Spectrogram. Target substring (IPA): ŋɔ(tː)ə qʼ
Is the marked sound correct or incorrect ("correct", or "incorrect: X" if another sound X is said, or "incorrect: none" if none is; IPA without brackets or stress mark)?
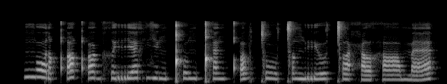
incorrect: ɾ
